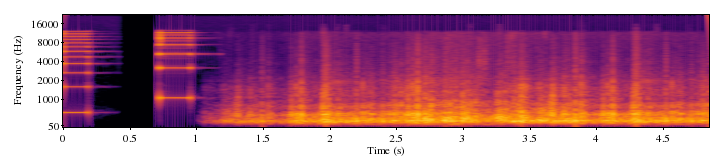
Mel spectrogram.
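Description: Balls roll and rumble steadily along a track.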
